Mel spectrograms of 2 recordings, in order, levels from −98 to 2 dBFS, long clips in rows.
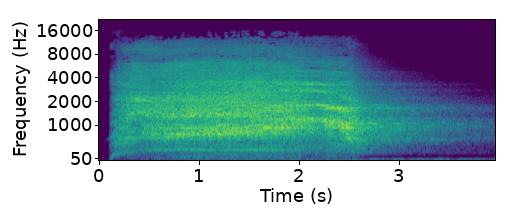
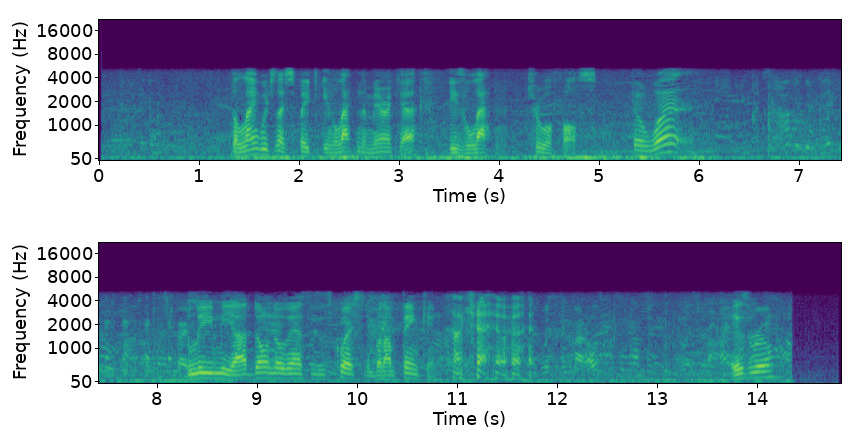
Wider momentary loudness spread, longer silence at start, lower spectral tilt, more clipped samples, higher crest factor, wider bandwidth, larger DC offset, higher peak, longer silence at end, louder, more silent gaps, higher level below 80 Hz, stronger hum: second, 12 LU vs 18 LU; first, 0.15 s vs 0 s; second, 1 dB/octave vs -10 dB/octave; neither; second, 16 dB vs 22 dB; first, 14.5 kHz vs 5.6 kHz; neither; about the same, 0 dBFS vs -2 dBFS; first, 0.85 s vs 0.5 s; first, -14 LUFS vs -23 LUFS; neither; second, -66 dBFS vs -36 dBFS; neither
